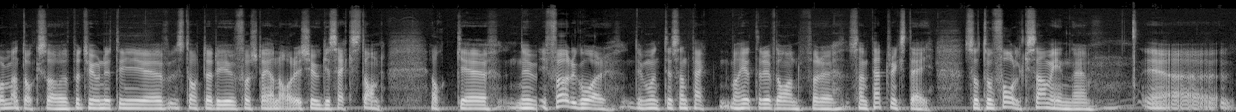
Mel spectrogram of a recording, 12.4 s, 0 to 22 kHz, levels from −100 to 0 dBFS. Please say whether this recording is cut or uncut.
cut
